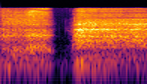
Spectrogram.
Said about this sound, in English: Everybody take a deep breath.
